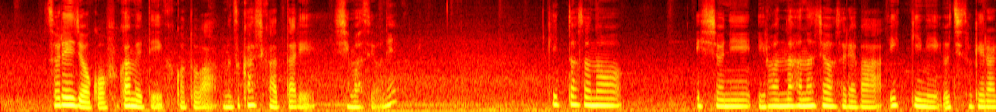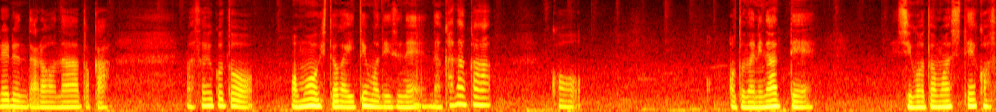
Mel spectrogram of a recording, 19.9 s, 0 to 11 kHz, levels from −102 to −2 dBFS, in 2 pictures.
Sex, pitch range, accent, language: female, 160-200 Hz, native, Japanese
